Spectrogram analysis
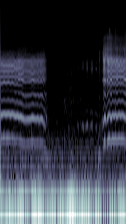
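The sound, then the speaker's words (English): A herder's goats on the grassland in Mongolia bleat loudly, one long wavering cry followed after a short pause by another, over a steady low outdoor rumble. “Yes, I know my goats are harmful to our grassland, and the more we have, the worse our land becomes.”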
